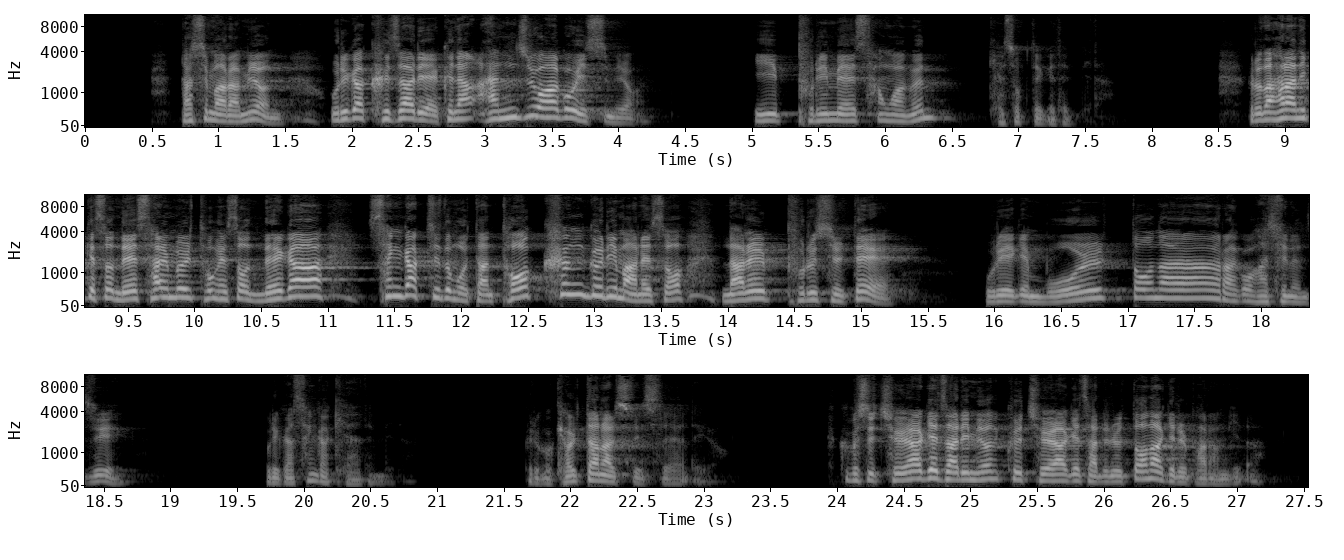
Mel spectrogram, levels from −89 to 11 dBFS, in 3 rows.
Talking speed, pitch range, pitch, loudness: 280 characters per minute, 140-205 Hz, 170 Hz, -25 LUFS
